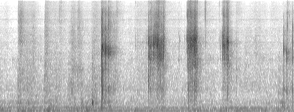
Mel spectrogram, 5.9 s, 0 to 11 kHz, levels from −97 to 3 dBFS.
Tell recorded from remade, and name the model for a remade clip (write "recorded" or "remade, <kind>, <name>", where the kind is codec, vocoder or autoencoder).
remade, codec, HILCodec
